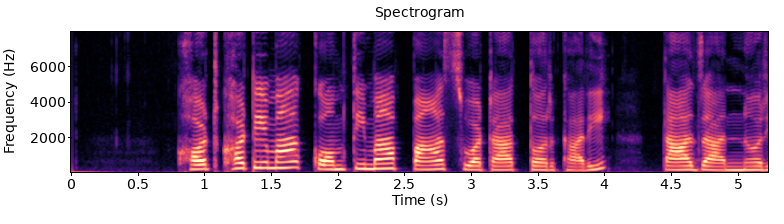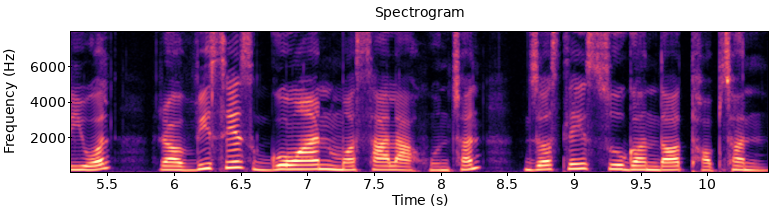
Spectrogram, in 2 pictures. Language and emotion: Nepali, neutral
